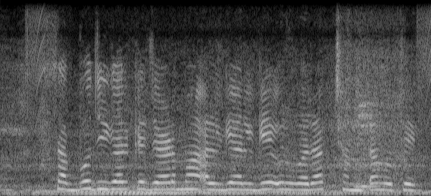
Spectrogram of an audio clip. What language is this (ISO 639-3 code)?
hne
